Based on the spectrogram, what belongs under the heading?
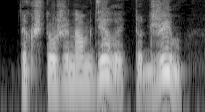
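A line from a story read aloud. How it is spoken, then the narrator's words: Muttered. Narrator (Russian): буркнул Джо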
